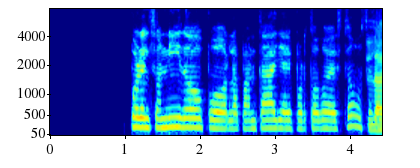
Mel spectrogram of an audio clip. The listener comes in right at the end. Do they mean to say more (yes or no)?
yes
